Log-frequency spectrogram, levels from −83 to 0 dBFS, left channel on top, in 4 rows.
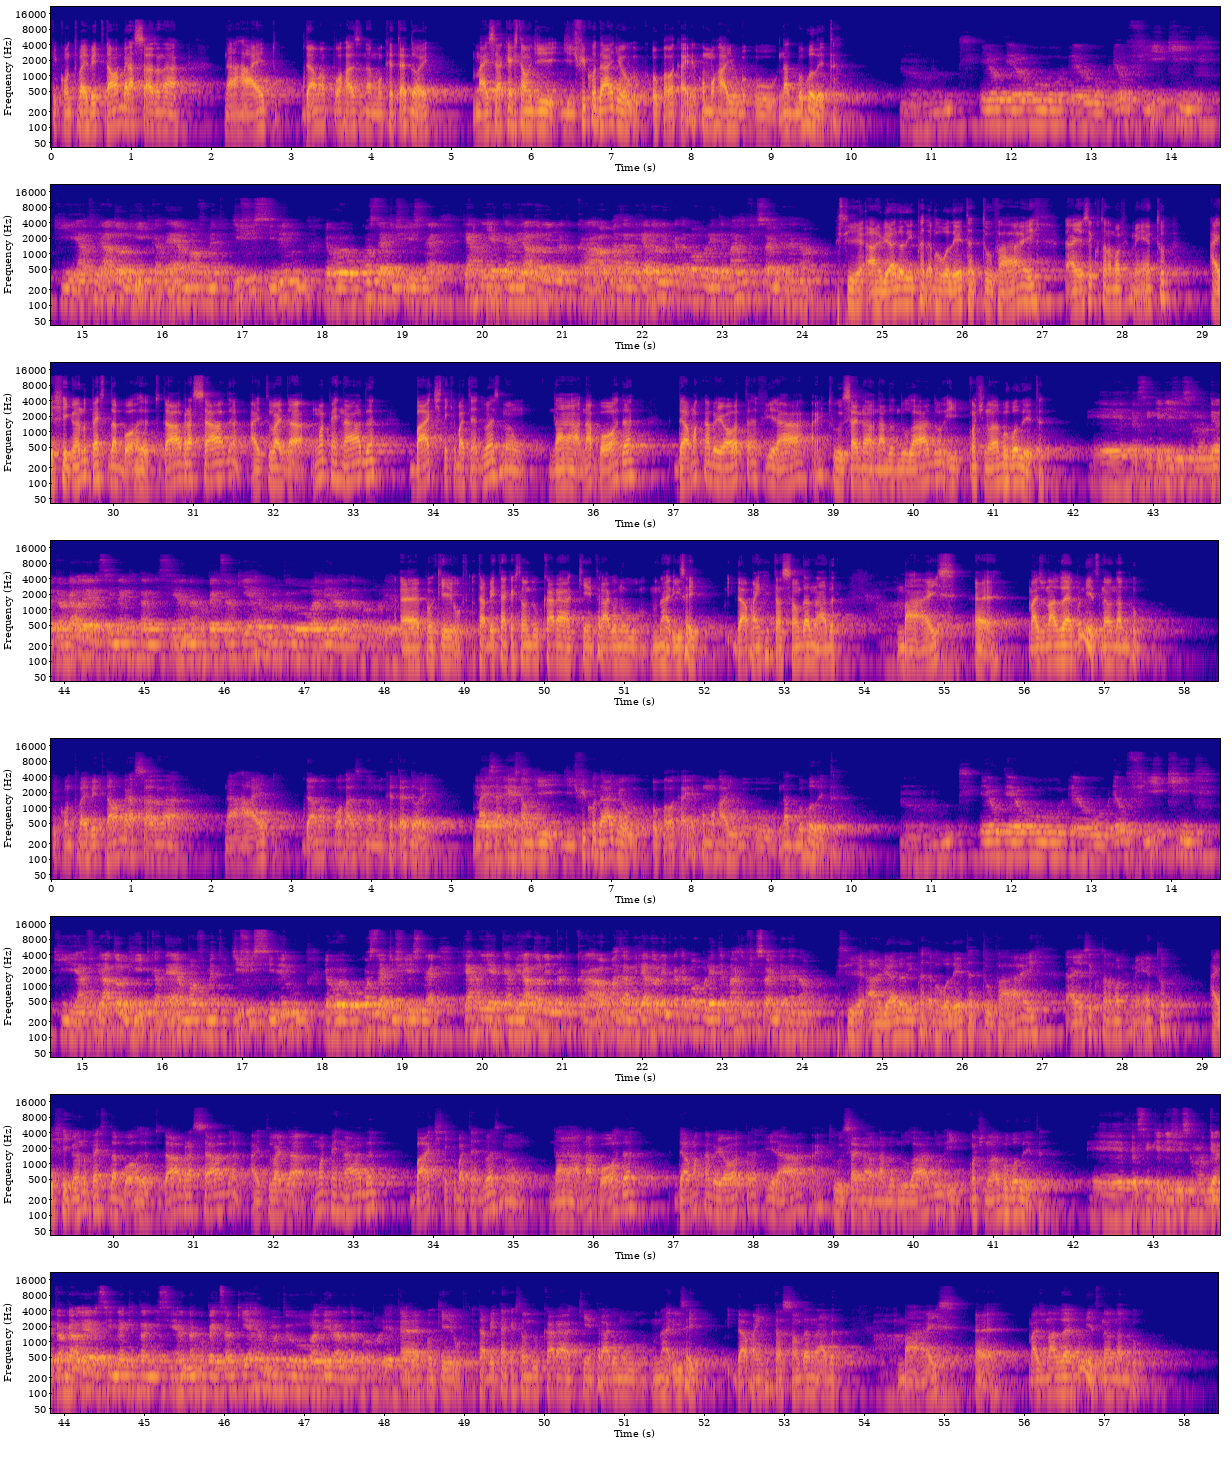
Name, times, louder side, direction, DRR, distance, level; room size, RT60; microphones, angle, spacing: voice 1, 0.0-1.6 2.2-2.7 3.1-4.7 5.3-9.9 24.4-28.5 29.1-33.3 33.7-35.1 35.4-36.5 37.0-41.6 48.2-51.9 52.4-53.6 54.4-55.1 55.4-55.7 56.1-57.5, left 5 dB, 40° left, 10 dB, 0.3 m, -22 dB
voice 2, 5.3-5.9 10.6-24.2 42.2-48.3 54.1-54.5 54.9-55.1, equal, 55° right, 1 dB, 1.2 m, -24 dB
5.8 x 4.9 x 5.6 m, 1.5 s
head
